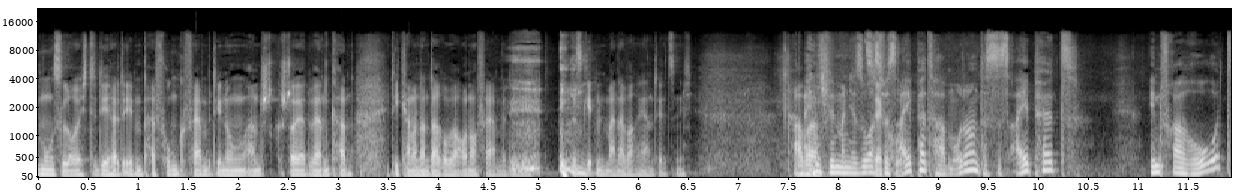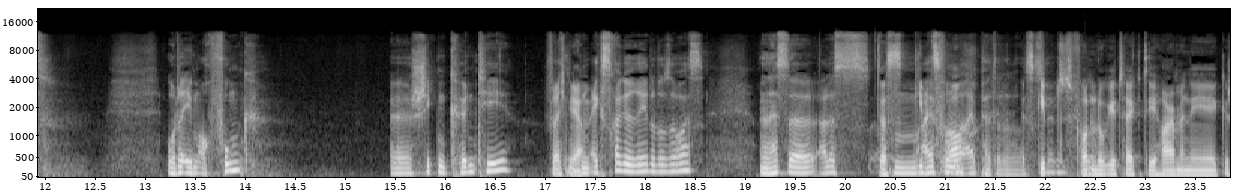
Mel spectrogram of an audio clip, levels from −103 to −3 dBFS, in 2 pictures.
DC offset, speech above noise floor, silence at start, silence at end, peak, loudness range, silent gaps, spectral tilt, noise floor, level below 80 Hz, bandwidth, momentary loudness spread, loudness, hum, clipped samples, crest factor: under 0.1%; 46 dB; 0 s; 0 s; 0 dBFS; 4 LU; none; -6 dB/octave; -65 dBFS; -40 dBFS; 13 kHz; 10 LU; -20 LUFS; none; under 0.1%; 18 dB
